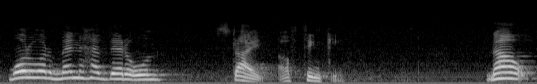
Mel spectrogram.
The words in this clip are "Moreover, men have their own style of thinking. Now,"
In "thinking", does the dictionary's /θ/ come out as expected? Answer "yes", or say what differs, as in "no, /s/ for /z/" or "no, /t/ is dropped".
no, /t/ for /θ/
